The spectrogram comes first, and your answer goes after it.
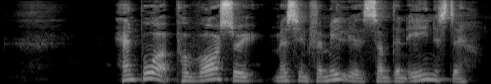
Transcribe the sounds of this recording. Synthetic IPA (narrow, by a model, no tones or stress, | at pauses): hænb̥o̝ɐ̰pʰɒ̽ʋɒːsø̰ːɪ | mesinfæmil̰jəsɒ̽md̥enʔe̝ːnəsd̥ə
